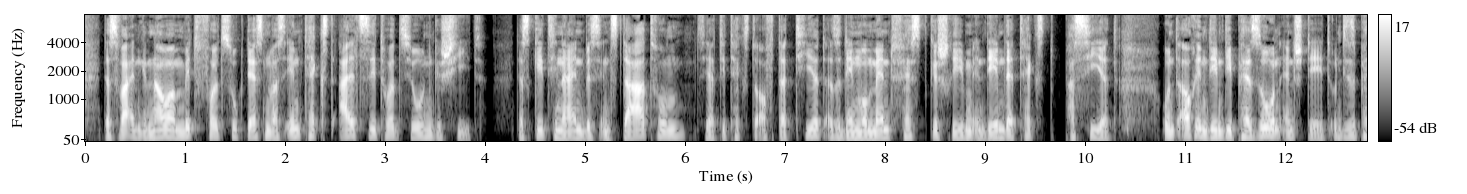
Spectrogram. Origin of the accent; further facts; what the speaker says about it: Rhineland-Palatinate, Germany; born there; Ich bin ja in Rheinland-Pfalz geboren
